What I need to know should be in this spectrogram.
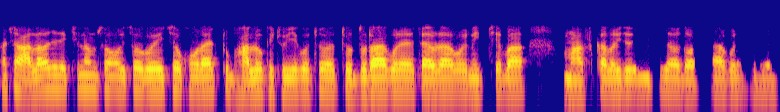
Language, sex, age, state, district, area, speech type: Bengali, male, 18-30, West Bengal, Hooghly, urban, conversation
